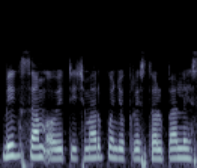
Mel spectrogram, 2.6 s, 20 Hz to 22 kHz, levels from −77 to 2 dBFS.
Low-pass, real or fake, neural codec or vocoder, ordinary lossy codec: 7.2 kHz; real; none; none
